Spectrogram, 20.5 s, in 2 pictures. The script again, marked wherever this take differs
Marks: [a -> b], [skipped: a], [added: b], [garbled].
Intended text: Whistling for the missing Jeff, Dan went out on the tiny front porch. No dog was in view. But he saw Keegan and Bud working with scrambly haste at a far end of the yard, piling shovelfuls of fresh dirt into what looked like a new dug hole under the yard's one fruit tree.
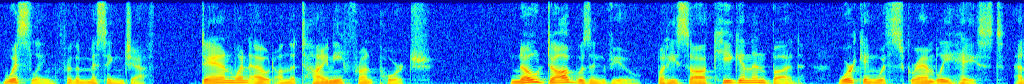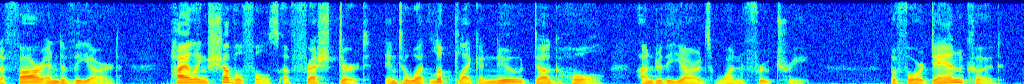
Whistling for the missing Jeff, Dan went out on the tiny front porch. No dog was in view. But he saw Keegan and Bud working with scrambly haste at a far end of the yard, piling shovelfuls of fresh dirt into what looked like a new dug hole under the yard's one fruit tree. [added: Before Dan could]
